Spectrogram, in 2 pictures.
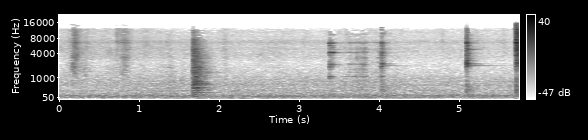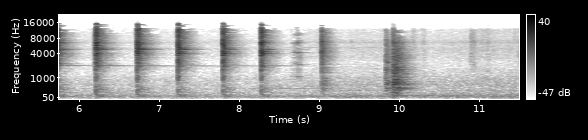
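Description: Hammer blows on a driver, seating a pinion bearing race into a cast-iron AAM 11.5 axle housing. About a dozen sharp metallic strikes with a short ring, spaced irregularly and mostly about two a second in the middle, the hardest one near the end. The race is cocked and not yet fully seated.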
